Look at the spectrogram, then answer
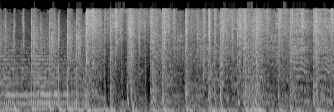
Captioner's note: weapons firing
